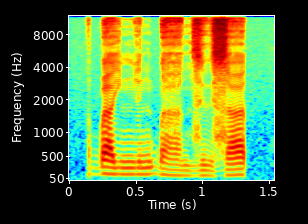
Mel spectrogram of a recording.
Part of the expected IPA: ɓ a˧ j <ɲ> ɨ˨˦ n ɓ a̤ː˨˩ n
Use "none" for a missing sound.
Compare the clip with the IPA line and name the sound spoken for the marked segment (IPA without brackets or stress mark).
ɲ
